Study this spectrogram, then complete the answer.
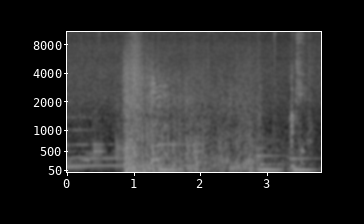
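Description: Video game thunderstorm: a loud rumbling thunder crash rolls in over steady pouring rain, with further rumbles and rain noise continuing throughout.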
